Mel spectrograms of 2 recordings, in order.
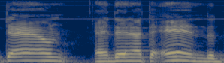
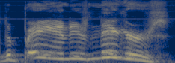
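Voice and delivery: defiant retort; 9 semitones higher, slower than usual. Retold or imitated. Doc answering the biker.

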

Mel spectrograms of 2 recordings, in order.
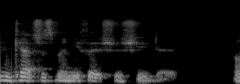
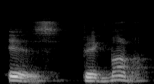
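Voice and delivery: ordinary talk, nothing marked

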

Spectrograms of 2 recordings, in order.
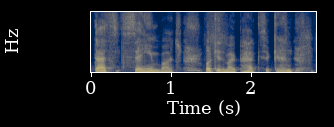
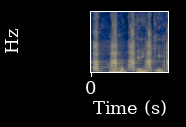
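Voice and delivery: laughing thanks; 7 semitones higher, 3 dB quieter than usual. Real, not acted.

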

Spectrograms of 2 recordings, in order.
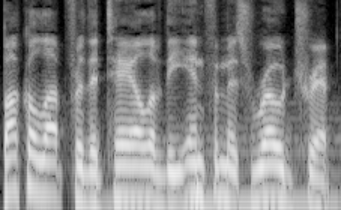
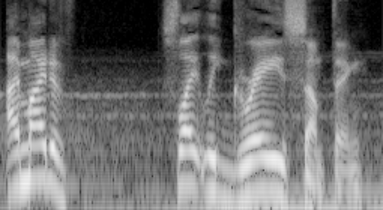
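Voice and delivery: higher, hesitant nervous confession; nervous stammer; 6 semitones higher than usual. Retold or imitated. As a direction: stammer it out, guilty teen. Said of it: "I stammered".

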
